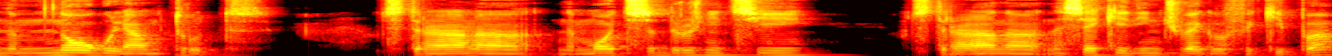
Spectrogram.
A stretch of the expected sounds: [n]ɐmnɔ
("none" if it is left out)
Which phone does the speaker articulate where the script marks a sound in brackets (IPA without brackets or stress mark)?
n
